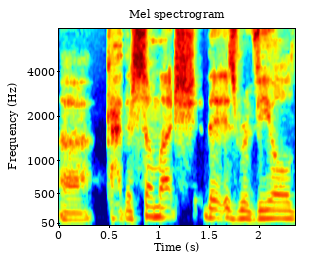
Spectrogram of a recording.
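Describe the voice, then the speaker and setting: A man with an American accent speaks at a fairly quick pace and medium pitch, somewhat breathy, with ordinary pitch variation. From US, Vermont. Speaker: podcast host. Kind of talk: casual interview.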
